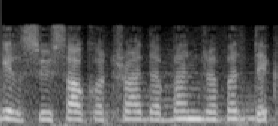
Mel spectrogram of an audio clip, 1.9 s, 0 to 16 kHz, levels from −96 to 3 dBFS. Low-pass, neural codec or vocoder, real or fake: 7.2 kHz; codec, 16 kHz, 0.4 kbps, LongCat-Audio-Codec; fake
